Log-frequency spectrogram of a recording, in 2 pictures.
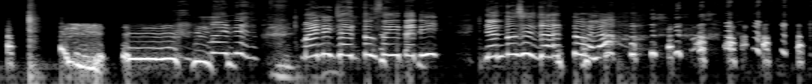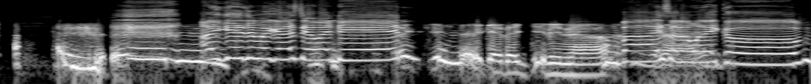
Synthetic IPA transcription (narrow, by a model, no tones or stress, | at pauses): manəmanəd͡ʒant̪ʊŋsajat̪adi | d͡ʒant̪ʊŋs̬ad͡ʒat̪ʊhla | oket̪ɾimakasiawandenoket̪ɛŋkuninabajsalamalekʊm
